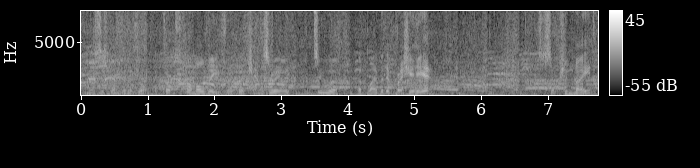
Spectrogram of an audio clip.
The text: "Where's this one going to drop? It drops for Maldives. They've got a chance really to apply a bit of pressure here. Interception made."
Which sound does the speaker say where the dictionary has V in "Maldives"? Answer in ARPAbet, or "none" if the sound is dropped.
none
